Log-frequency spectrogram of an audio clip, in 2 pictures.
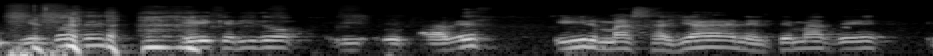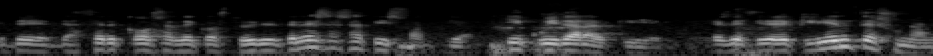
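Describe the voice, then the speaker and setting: An ordinary speaking voice at a fairly quick pace, with big swings in loudness. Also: man, fairly high pitch for a man. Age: 50s. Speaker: building surveyor and builder. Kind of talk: interview; role-play sales call.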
